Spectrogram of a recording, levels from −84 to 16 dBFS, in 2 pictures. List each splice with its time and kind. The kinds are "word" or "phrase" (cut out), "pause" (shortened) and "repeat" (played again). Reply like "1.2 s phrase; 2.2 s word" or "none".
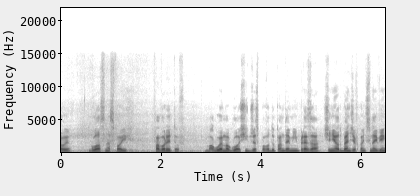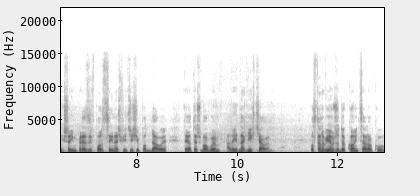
1.8 s pause; 5.2 s pause; 9.7 s pause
